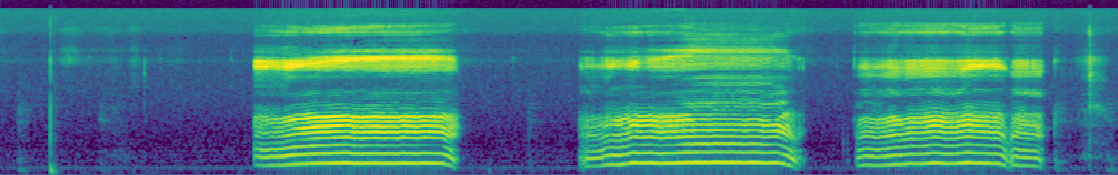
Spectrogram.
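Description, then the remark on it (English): A voice imitates a cow mooing: three long, loud, sustained moos, each about two seconds, separated by short silent pauses. “Next is cow. Cows go moo.”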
